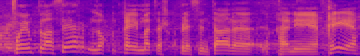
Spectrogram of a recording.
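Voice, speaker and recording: Fairly slow speech from a man over noticeable background noise. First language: Mam (Maya language). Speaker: community radio founder. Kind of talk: interview. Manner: halting.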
